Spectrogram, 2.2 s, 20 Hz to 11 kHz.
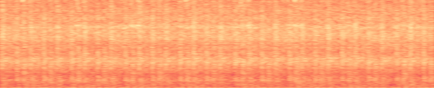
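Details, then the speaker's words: Renault 5 GT Turbo, first run in five years after a turbo rebuild. There is fast, loud metallic tapping over a lumpy idle that was not present before. A top-end tick with the cause unknown; valve-to-piston contact was queried. "It's quite tappy, isn't it? That sounds horrible. Doesn't sound particularly happy, does it, Tom?"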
